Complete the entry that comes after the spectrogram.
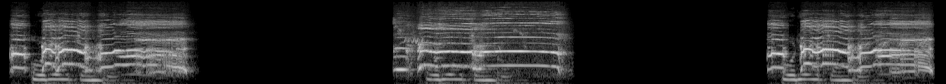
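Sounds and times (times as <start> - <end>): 
rooster crowing: 0.1 - 2.0, 4.0 - 5.8, 7.7 - 9.4.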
